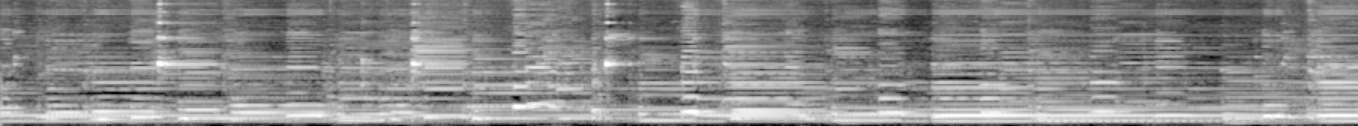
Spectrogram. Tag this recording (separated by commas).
Music, Acoustic guitar, Bowed string instrument, Musical instrument, Plucked string instrument, Guitar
